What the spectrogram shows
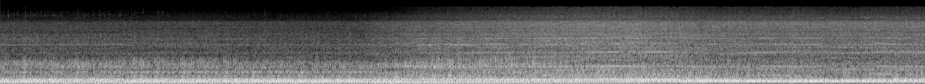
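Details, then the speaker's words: Fresh-built 4.3 V6 drag truck with a 4L60E transmission, on first start after a starter engagement fix. Loud, lumpy, throaty idle at about 2100 rpm with a slight rise and fall, no knocks or misfires; good oil pressure and voltage, water temperature climbing. "all right we got our sitting right at 2100 rpm we got great oil pressure great voltage our water temp is starting to come up"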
